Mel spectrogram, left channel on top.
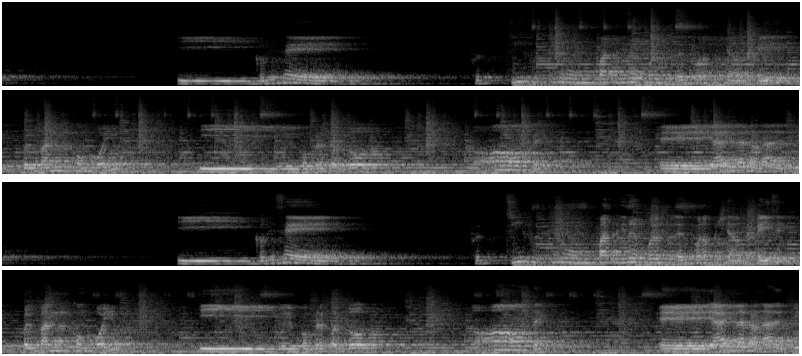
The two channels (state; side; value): normal; both; correlation 0.52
